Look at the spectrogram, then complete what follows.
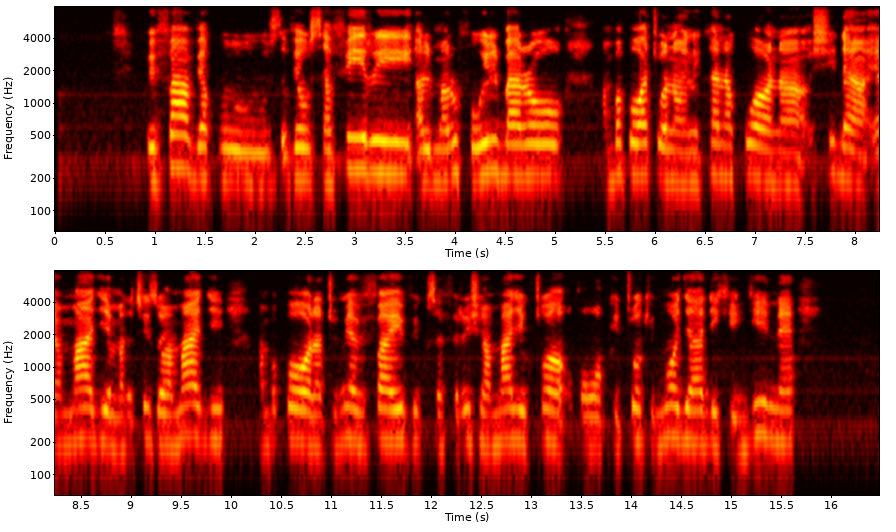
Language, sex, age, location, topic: Swahili, female, 25-35, Mombasa, health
